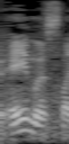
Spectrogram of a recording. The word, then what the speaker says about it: Amos: Amos, like Amos and Andy. – Okay, I pronounced it correctly. – Or the biblical book, Amos in the Old Testament.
